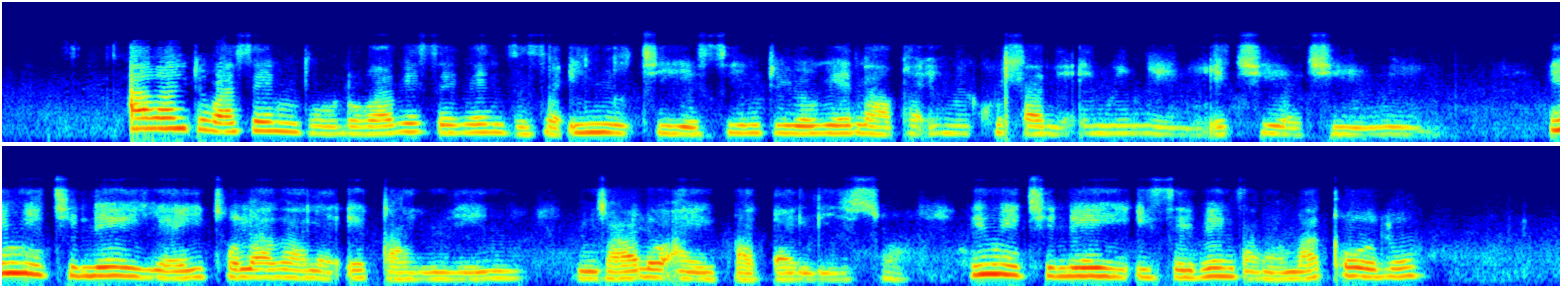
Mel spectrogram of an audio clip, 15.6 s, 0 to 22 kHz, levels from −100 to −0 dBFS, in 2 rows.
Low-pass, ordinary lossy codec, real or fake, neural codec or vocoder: 7.2 kHz; Opus, 16 kbps; fake; codec, 16 kHz, 2 kbps, FreqCodec, smaller model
